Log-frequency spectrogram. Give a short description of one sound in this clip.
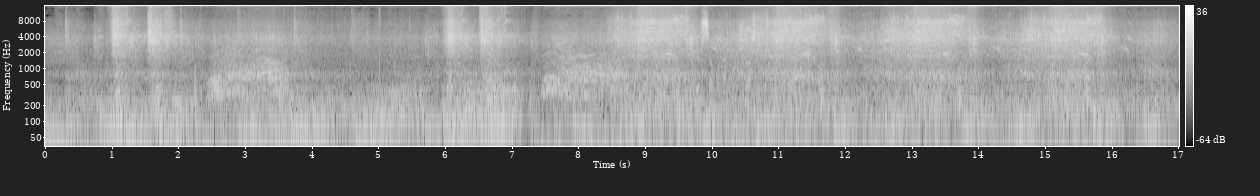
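Swords clash and slash with sharp metallic hits.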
